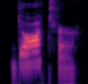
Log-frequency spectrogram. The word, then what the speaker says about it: daughter: Lots of letters to say daughter. Daughter. Now, some people don't pronounce the t as much and they say daughter. Daughter. But, it's probably easier and better and clearer if you do pronounce the t.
